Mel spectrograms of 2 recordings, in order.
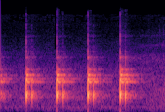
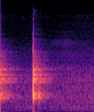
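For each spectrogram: First: hollow cavity in guitar body. Second: wooden guitar body, solid section.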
